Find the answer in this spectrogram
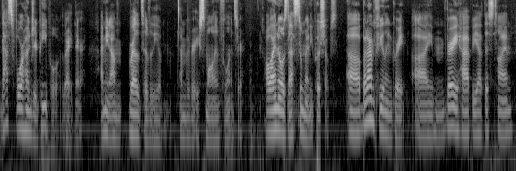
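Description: A young man with a fairly low voice talks through his week in a solo podcast. He muses and questions himself as he goes, in a steady delivery others have called monotone. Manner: reflective, self-questioning, told his voice is monotone. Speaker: podcast host and small YouTuber.

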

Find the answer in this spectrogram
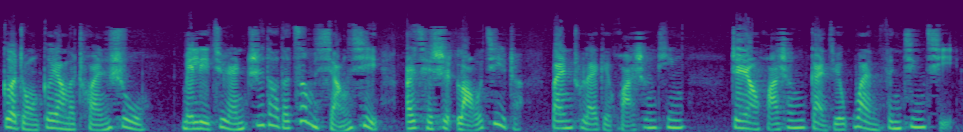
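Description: A woman narrating a radio drama in an expressive, measured storytelling manner. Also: medium pitch. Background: music.

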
